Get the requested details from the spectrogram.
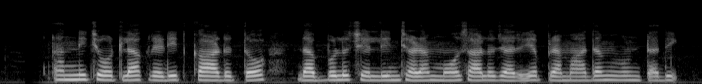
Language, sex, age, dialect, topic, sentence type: Telugu, female, 36-40, Telangana, banking, statement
